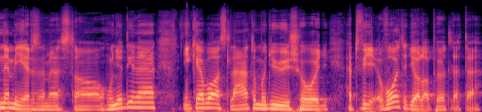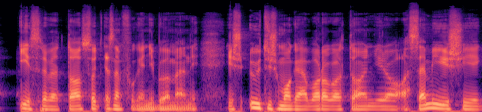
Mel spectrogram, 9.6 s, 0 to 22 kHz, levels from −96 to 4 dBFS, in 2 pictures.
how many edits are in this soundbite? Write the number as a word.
one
